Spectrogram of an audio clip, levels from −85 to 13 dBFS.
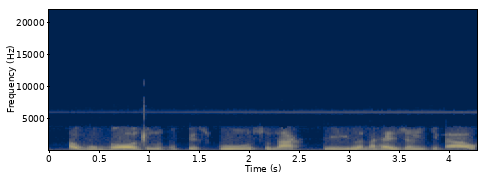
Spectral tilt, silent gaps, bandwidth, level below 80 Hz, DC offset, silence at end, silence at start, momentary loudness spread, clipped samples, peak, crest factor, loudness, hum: -7 dB/octave; none; 7.2 kHz; -64 dBFS; under 0.1%; 0 s; 0.2 s; 14 LU; under 0.1%; -4 dBFS; 20 dB; -24 LUFS; none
